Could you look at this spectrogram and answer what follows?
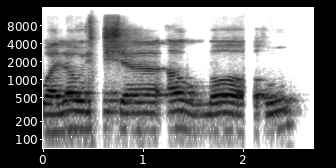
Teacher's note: A-nya enggak boleh Allah, enggak boleh O, tapi A, Pak.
